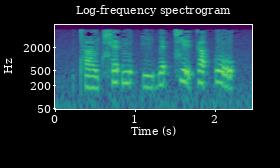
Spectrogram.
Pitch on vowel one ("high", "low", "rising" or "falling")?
low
